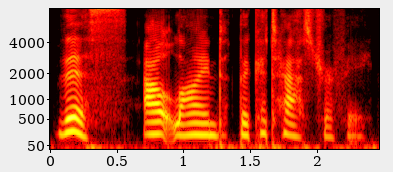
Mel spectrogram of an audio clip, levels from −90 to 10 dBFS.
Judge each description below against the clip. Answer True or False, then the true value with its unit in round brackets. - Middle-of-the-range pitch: False (205 Hz)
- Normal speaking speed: False (95 wpm)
